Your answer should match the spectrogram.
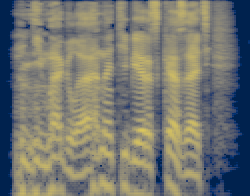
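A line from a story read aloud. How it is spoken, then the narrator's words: Gurgling giggling objection. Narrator (Russian): хихикая, как курлычет в дождь водосточная труба, возразил Ор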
